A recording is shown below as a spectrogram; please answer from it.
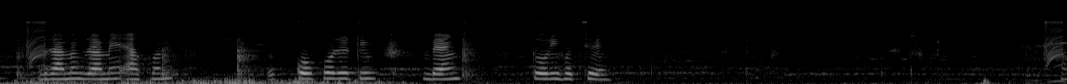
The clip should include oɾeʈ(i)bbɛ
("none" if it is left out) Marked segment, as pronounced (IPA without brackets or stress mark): i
